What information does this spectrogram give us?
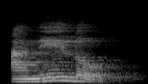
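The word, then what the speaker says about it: anhelo: Bom, então observa aqui que, por exemplo, se fosse no português, né, junto com a letra N teria um som diferenciado. Mas isso não acontece com a letra H. Não interessa se ela tá junto com a letra N, não interessa se ela tá junto com a letra L, não interessa. Não tem som, tá? Isso é uma coisa importante. Nunca vai ter som.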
